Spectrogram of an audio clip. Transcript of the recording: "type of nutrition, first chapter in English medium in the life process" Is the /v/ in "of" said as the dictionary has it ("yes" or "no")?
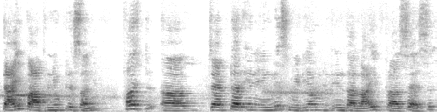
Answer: no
